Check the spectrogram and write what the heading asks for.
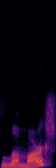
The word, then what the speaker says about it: Lamarche: have a guest uh lamarche did I say that right yep you said it right awesome from Hadley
